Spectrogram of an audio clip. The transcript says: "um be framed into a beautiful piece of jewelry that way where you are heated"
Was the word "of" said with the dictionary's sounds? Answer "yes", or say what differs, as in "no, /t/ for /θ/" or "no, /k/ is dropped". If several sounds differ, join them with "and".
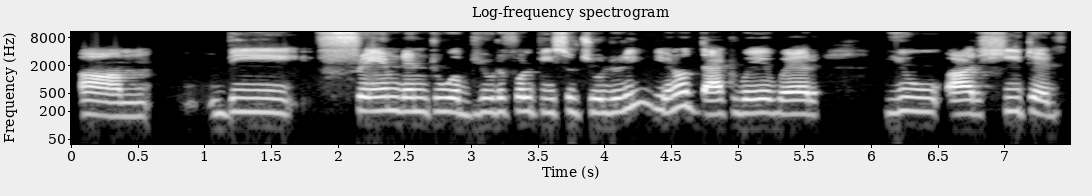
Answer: yes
